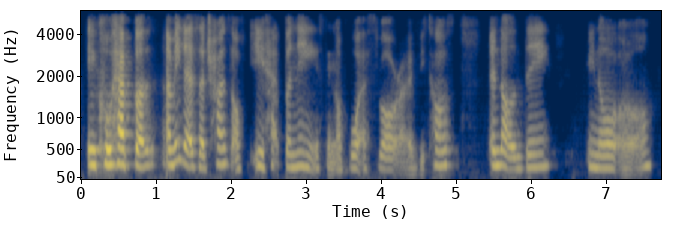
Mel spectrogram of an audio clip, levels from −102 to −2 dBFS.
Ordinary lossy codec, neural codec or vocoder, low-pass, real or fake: none; codec, 16 kHz, 1 kbps, X-Codec, WavLM features, trained on Multilingual LibriSpeech; 5.4 kHz; fake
